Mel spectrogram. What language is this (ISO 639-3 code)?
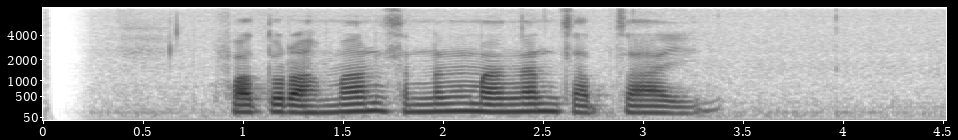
jav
